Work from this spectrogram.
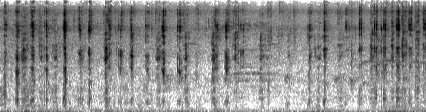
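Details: Wild boar sow delivering five piglets: continuous patter of short grunting pulses and small squeaks, irregular but nearly constant, with faint low background hum throughout.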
